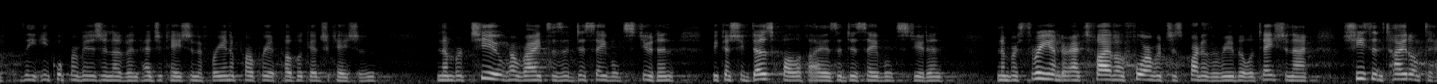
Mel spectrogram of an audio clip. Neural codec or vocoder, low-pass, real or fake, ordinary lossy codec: autoencoder, 48 kHz, 32 numbers a frame, DAC-VAE, trained on Japanese speech; 7.2 kHz; fake; Opus, 64 kbps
